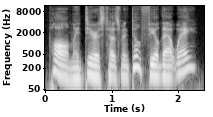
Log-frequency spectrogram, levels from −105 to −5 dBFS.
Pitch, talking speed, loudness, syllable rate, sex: 130 Hz, 200 wpm, -18 LUFS, 4.1 syllables/s, male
